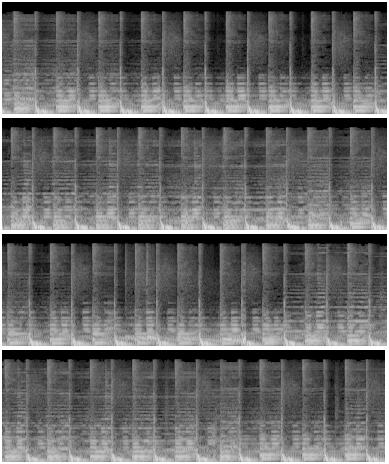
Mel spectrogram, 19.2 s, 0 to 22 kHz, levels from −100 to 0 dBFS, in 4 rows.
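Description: Lost LE Audio frames cause brief gaps of about 20 ms at 1.95, 5.12, 7.11, 9.04, 12.65 and 15.14 s, with longer 80 ms losses at 10.95 s and at 17.07 s. The last one is scattered over 100 ms, with its longest run around 40 ms. The gap lengths suggest two or eight 10 ms frames each time. The LC3 decoder fills each loss by repeating the last spectrum with random signs, so tones become a short noisy smear rather than a click or hard dropout.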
